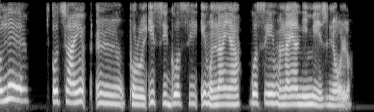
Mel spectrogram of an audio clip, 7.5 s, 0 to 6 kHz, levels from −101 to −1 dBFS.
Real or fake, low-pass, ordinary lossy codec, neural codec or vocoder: fake; 5.4 kHz; none; codec, 16 kHz, 4 kbps, FunCodec, trained on LibriTTS, 50 frames a second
